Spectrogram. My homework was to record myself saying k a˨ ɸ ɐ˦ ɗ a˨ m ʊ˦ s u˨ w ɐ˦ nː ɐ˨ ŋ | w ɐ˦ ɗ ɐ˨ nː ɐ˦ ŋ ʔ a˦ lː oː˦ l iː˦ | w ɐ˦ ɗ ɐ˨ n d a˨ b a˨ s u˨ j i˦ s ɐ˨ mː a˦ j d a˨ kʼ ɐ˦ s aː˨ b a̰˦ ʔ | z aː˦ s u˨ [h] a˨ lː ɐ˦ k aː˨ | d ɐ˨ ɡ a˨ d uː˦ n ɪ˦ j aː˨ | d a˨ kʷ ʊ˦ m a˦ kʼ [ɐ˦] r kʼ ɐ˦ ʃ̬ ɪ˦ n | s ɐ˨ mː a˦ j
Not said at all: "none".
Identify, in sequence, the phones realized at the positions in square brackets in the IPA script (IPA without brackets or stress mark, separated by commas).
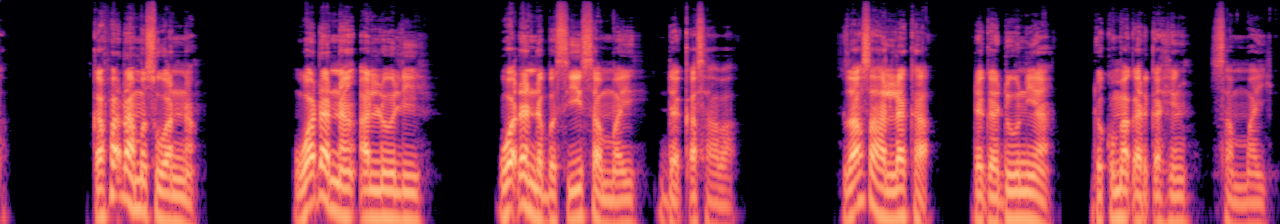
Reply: h, ɐ˨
